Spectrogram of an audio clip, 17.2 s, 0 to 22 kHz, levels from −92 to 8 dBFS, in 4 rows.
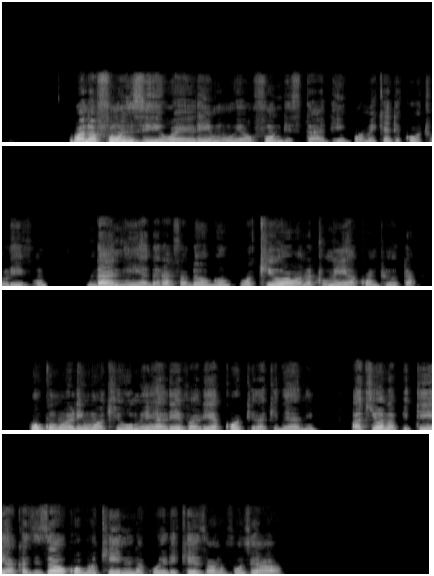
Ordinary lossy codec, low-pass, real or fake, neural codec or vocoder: MP3, 64 kbps; 10.8 kHz; real; none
